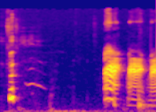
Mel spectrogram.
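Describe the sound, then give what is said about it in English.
A short faint chirp, a quiet lull, then three loud, nasal duck quacks in quick succession, harsh, with no talking. “This will be an evil duck.”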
